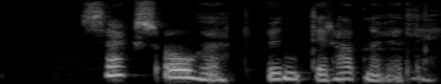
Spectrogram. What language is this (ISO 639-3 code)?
isl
